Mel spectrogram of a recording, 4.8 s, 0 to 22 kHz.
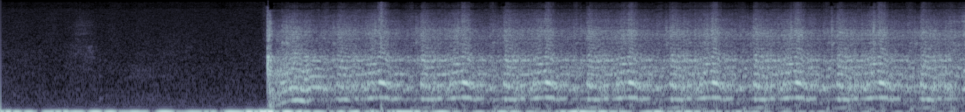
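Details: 1987 Suzuki Samurai with messy wiring and bad connections, engine previously seized from running out of oil: starter cranks at an even, steady rhythm for several seconds without catching; cranks but no start, coil power suspected.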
